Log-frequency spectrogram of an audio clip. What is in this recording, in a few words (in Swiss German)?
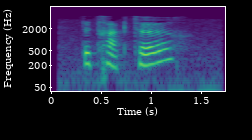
"trakteur", Bas Rhin; vin; tracteur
